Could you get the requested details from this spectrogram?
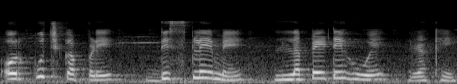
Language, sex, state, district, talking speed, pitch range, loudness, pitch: Hindi, female, Madhya Pradesh, Dhar, 105 wpm, 205-270 Hz, -18 LUFS, 230 Hz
